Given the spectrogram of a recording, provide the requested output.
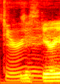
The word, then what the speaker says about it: Zestiria: I saw a little thing from Tales of Zestiria, is it pronounced? – Zestiria? – Yeah.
